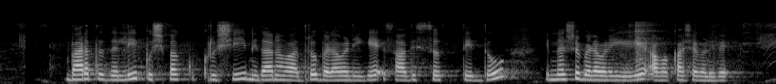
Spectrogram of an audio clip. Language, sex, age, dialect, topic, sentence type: Kannada, female, 25-30, Mysore Kannada, agriculture, statement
